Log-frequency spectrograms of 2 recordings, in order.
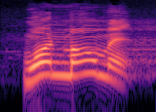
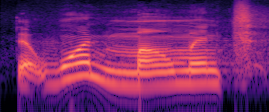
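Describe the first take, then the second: First: ONE moment punched high; stressed, high and loud. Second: Said in the usual way. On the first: Real, not acted. Preacher drives home his point, high and emphatic. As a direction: lift and hit "One moment" hard. Preacher repeats key phrase.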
